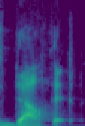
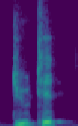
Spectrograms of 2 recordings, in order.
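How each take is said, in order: First: The first syllable sounds like 'dow'. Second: The first syllable sounds like 'doot'. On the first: The speaker calls it right. "It's Douthit. So like if you think Dow Jones" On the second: The speaker calls it wrong. "my bank has been butchering my name"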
